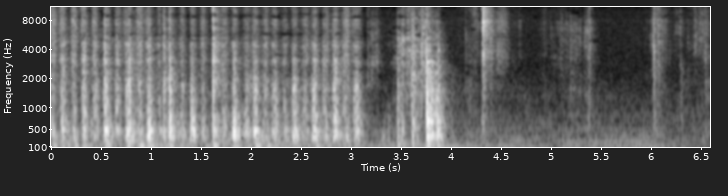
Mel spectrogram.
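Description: Quick back-and-forth scratching, about eight to ten strokes a second, as a small décor transfer is rubbed down onto a surface. A few louder scrapes come a little after three seconds, then the sound trails off to faint room noise.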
